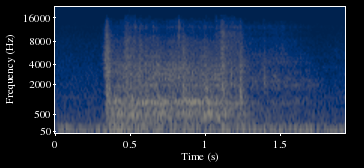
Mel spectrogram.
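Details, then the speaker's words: 1975 Chevy Nova engine, sat untouched 35 years, previously stuck: a rapid, even one-second whir as the starter spins it freely with plugs out, spitting debris from cylinders; the engine is now unstuck. "Yep, so as we can see, we are spitting shit everywhere. So that means she is unstuck."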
